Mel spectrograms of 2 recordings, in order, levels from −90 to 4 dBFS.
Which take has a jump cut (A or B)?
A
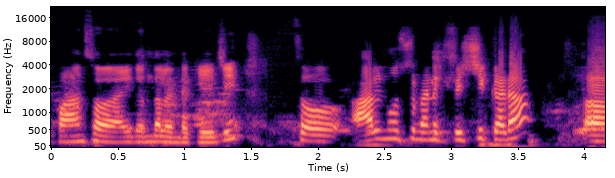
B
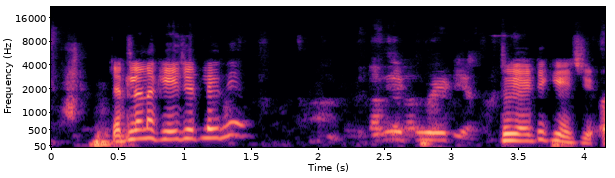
A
